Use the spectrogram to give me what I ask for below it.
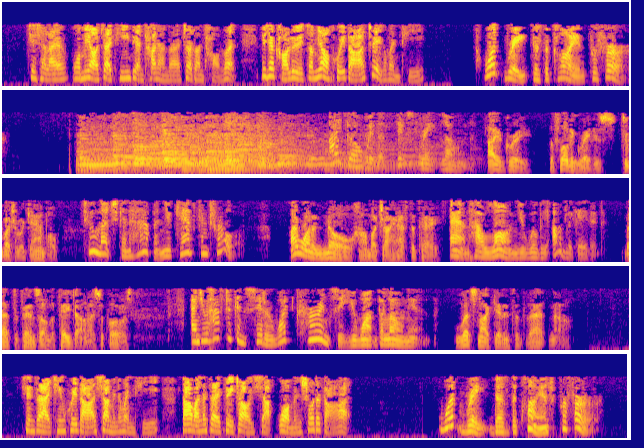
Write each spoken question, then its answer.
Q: What rate does the client prefer?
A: A fixed rate.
